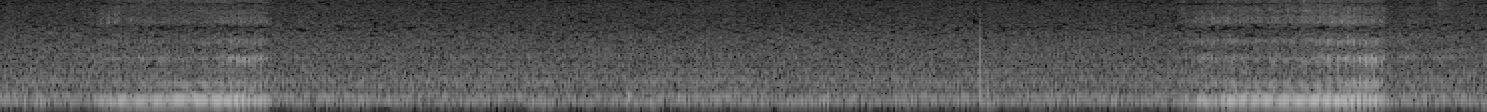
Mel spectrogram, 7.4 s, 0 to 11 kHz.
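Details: Loud, rattling snores on two breaths about five seconds apart, with quiet pauses, from a sleeping 6-month-old female American Bully puppy who often snores: snoring.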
